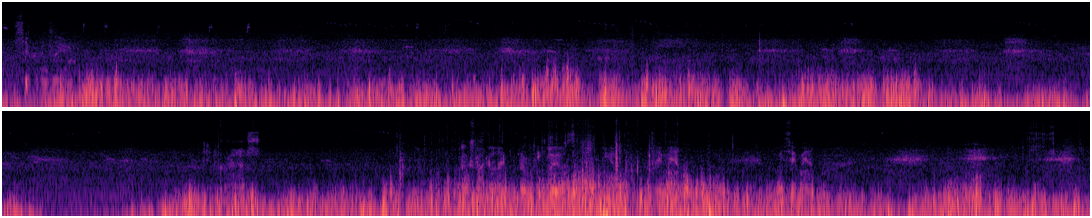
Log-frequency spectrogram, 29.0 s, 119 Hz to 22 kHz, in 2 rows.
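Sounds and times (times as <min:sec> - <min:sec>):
wind buffeting microphone: 0:00.0 - 0:29.0.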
